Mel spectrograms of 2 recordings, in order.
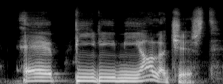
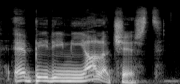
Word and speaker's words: epidemiologist: So, in English es epidemiologist, epidemiologist, epidemi, eso sí que son is, epidemi Epidemiologist. Letra clave GJ, epidemiologist, alright?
